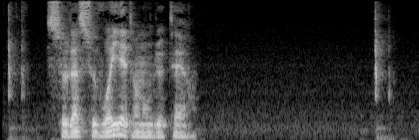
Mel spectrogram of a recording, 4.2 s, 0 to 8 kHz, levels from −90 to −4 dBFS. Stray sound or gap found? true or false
false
